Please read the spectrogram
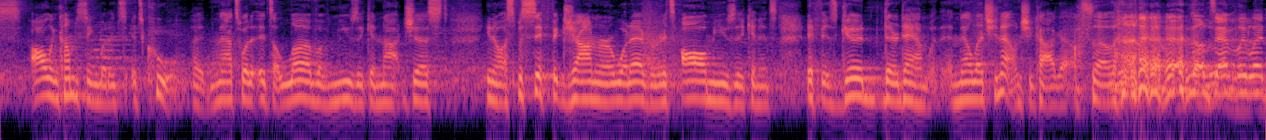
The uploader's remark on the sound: Recorded at SXSW 2016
